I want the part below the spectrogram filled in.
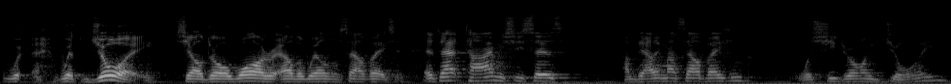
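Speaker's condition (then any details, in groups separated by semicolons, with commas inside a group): No condition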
